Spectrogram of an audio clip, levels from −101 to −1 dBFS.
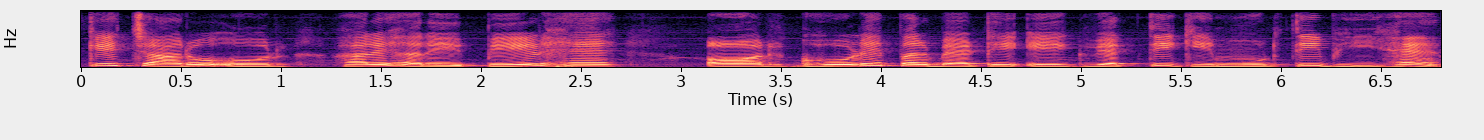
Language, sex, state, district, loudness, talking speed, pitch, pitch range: Hindi, female, Himachal Pradesh, Shimla, -12 LUFS, 150 wpm, 230 Hz, 200-265 Hz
